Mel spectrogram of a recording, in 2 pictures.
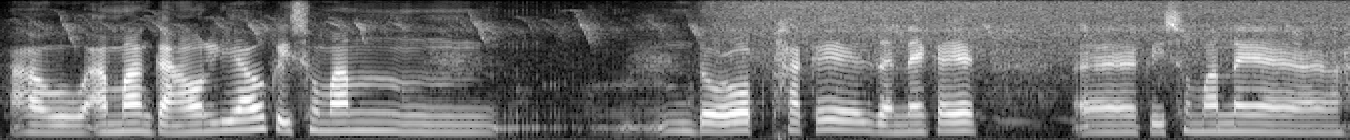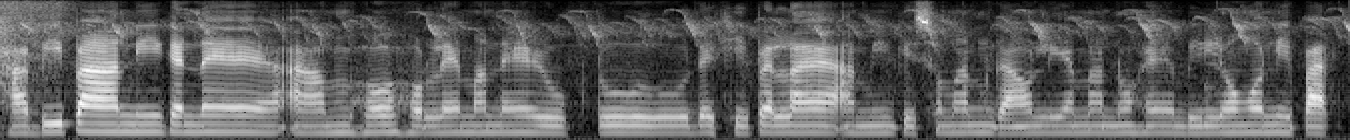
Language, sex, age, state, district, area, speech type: Assamese, female, 60+, Assam, Dibrugarh, rural, spontaneous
